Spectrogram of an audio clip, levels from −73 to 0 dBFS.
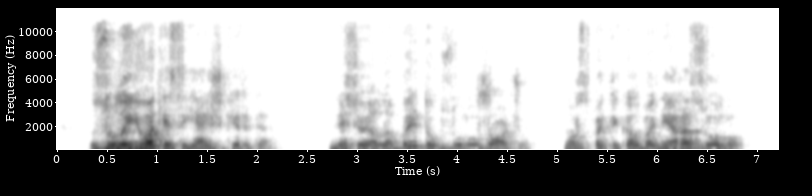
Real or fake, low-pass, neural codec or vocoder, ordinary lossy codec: real; 10.8 kHz; none; AAC, 32 kbps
